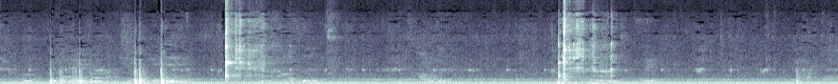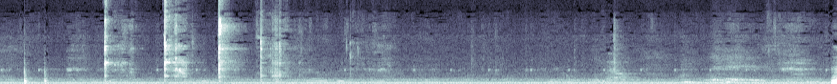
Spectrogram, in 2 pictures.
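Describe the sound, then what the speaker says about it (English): A teaspoon clinks and taps against cups while apples are spooned into each one, scattered light metallic chinks over a steady low kitchen hum, quiet and close. "I'm going to put a teaspoon of apples in each one"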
